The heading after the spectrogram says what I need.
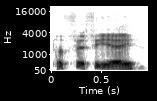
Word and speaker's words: Pfeiffer: costume, and not the new one, the Michelle Pfeiffer one, because that one was hot. I believe her name is pronounced Pfiffier.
